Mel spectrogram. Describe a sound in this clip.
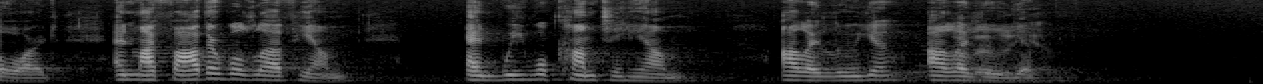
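A middle-aged woman speaks calmly into a microphone in an echoing hall.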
